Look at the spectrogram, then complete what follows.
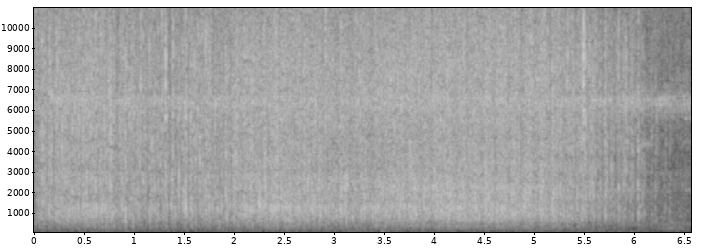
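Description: Freshly picked capers poured into a wicker basket: a dense pattering rattle of many small buds landing on the pile, fading out near the end.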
